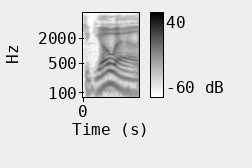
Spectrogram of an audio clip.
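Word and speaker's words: Joel: It's pronounced Yoel.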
